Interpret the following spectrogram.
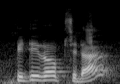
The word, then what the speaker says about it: Pteropsida: Pteropsida, not Pteropsida. P is silent. Pteropsida only pronounced.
